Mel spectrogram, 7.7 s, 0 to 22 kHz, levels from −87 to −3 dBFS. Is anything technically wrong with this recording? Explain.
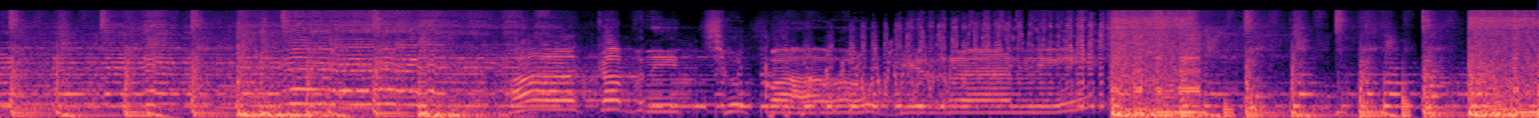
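Yes, two faults stand out.

At 3.23 s there is a skip ahead: the sound lurches abruptly forward with no gap, as if about a second were simply cut out. That stretch was dropped, on the way or when an overfull jitter buffer discarded it, so the surrounding audio is spliced almost directly together.

From 4.60 to 5.32 s there is a jitter buffer speed-up: the audio runs about 6% fast at unchanged pitch, sounding slightly rushed. The receiver was holding too much audio and shed roughly 50 ms by repeatedly removing pitch-period-sized slivers to shrink its delay.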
